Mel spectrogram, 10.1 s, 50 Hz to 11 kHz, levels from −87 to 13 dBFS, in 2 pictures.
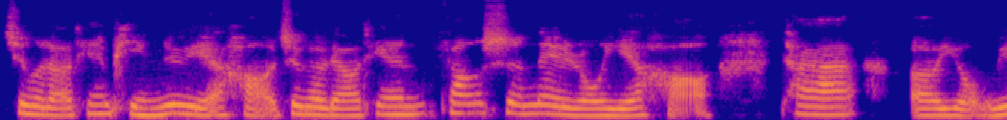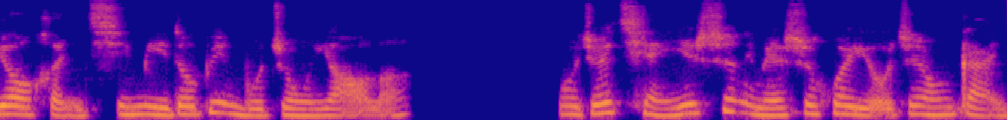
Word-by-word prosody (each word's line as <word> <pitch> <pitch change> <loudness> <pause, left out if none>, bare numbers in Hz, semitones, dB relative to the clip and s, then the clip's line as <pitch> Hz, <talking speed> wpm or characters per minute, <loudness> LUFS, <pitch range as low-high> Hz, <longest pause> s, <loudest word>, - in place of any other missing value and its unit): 这 250 - +1
个 220 - +3
聊 200 0 +1
天 240 +2 -3
频 210 -4 +1
率 235 0 +4
也 200 - +2
好， - - -1
这 230 - 0
个 210 -1 +3
聊 195 -1 +1
天 220 +2 -1
方 255 0 +1
式、 255 -1 0
内 235 -2 0
容 190 -1 +2
也 190 +1 +3
好， 205 - -2 0.4
它， 215 -2 +1 0.3
呃， 195 0 +2
有 185 -2 +1
没 200 +3 +3
有 225 -2 +5
很 195 -3 -4
亲 215 +3 -2
密 215 -2 +2
都 225 +1 +1
并 245 -2 -1
不 190 -1 -1
重 190 -2 -1
要 190 - -2
了。 205 - -6 0.7
我 225 -1 -3
觉 240 - 0
得 260 - +4
潜 220 -7 -3
意 235 - +2
识 300 +5 -2
里 255 -5 -4
面 200 0 +1
是 240 +3 0
会 230 -3 0
有 - - 0
这 230 - -4
种 210 -1 0
感 200 -4 -2
215 Hz, 275 characters per minute, -20 LUFS, 195-235 Hz, 0.7 s, 有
